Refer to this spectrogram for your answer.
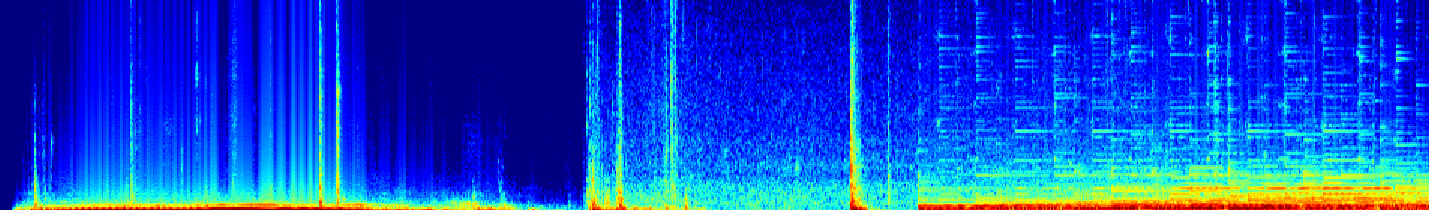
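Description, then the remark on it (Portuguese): A car engine idles with a deep, steady rumble for several seconds as a man parks his car, then cuts off, followed by a few sharp door clunks and clicks before a sustained tonal passage takes over. “Paulo estacionou seu carro e subiu para a reunião.”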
